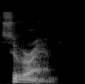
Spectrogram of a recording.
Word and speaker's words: Souverain: Order of Martinist Sovereigns. Is that right? – Close? Good enough. Close. Order of Martinist Souverain.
